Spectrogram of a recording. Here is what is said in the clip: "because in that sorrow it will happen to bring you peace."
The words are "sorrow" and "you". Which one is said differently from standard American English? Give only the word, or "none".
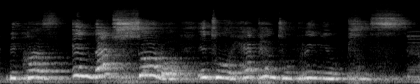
sorrow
